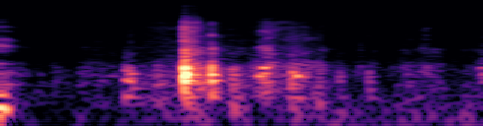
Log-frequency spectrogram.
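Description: A folding knife cutting the tape seal on a cardboard box: a few faint scrapes and ticks, with one sharp click just before a second in.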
